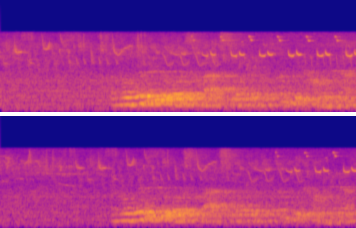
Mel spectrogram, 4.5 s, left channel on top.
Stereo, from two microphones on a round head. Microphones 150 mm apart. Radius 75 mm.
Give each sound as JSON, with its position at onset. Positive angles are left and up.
{"t": 1.4, "sound": "a woman speaking", "side_deg": -10, "distance_m": 1.2}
